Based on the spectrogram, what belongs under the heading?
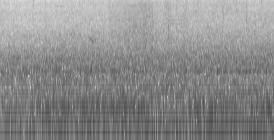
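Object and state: Nothing is struck.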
